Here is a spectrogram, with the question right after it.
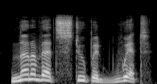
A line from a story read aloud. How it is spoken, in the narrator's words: he snapped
